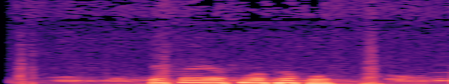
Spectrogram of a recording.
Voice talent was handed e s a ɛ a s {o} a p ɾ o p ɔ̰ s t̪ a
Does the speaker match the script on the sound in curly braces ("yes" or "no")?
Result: no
